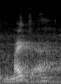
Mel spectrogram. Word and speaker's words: Micah: That's Micah, not Mickey.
